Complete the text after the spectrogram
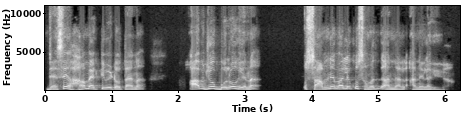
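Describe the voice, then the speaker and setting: A man's voice: high-pitched, big pitch swings, unhurried, warm tone. A man with an Indian accent speaking as an encouraging singing coach in a conversational interview, mixing in English phrases.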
